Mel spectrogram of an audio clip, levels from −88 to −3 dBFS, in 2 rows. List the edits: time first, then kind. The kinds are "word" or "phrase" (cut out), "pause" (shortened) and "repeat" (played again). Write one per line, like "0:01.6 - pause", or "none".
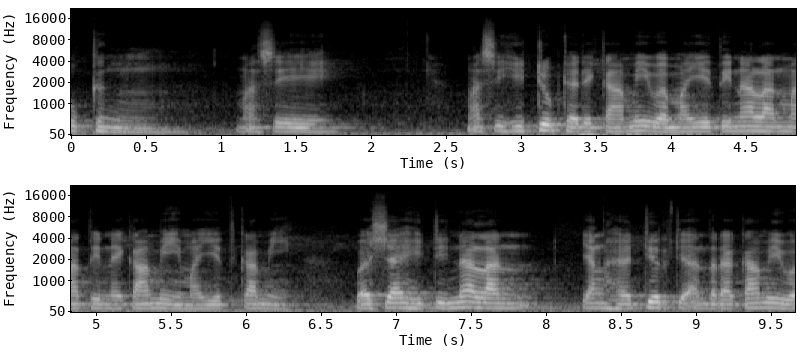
none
